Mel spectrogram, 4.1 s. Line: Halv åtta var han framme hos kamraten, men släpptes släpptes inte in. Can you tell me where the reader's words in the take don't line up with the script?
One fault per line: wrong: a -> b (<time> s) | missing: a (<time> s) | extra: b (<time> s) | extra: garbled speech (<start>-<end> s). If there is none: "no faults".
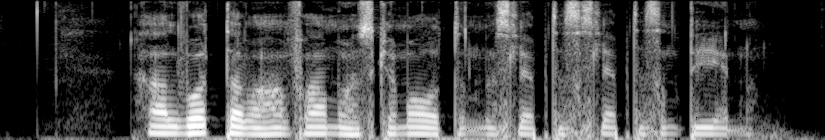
no faults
